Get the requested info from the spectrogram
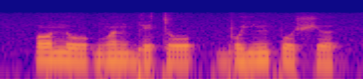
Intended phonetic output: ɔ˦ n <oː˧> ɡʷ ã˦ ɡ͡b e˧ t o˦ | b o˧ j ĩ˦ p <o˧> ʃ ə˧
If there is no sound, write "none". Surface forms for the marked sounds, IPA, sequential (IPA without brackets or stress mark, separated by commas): oː˧, o˧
